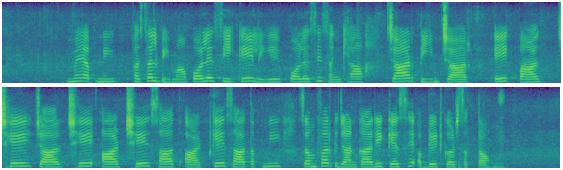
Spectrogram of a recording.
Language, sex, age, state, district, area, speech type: Hindi, female, 45-60, Madhya Pradesh, Harda, urban, read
